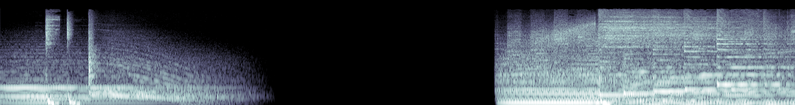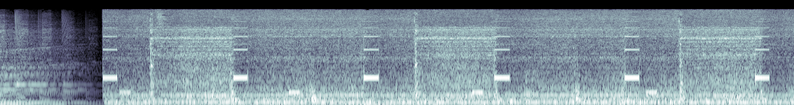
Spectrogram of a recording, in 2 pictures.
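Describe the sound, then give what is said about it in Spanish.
Main office ambience: a ringing tone fades to silence, then electronic humming begins and settles into a constant murmur with regular, rhythmic beeps. “Así suena la oficina principal de Rafael Hernández Estefanía. Es un murmullo constante y controlado,”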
